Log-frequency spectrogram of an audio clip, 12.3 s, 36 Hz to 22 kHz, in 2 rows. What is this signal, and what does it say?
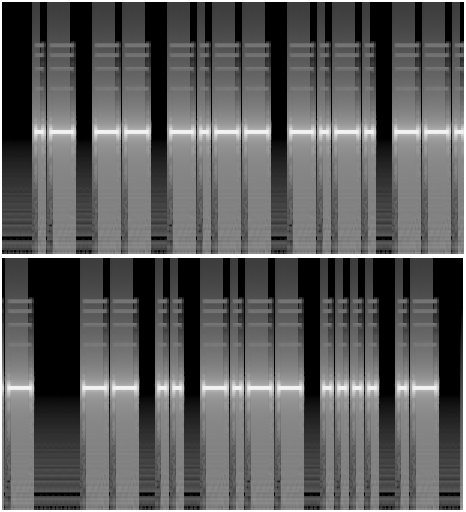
Morse code, heard as a keyed tone, about 12 wpm, 800 Hz. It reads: AMYCQ MIYHA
